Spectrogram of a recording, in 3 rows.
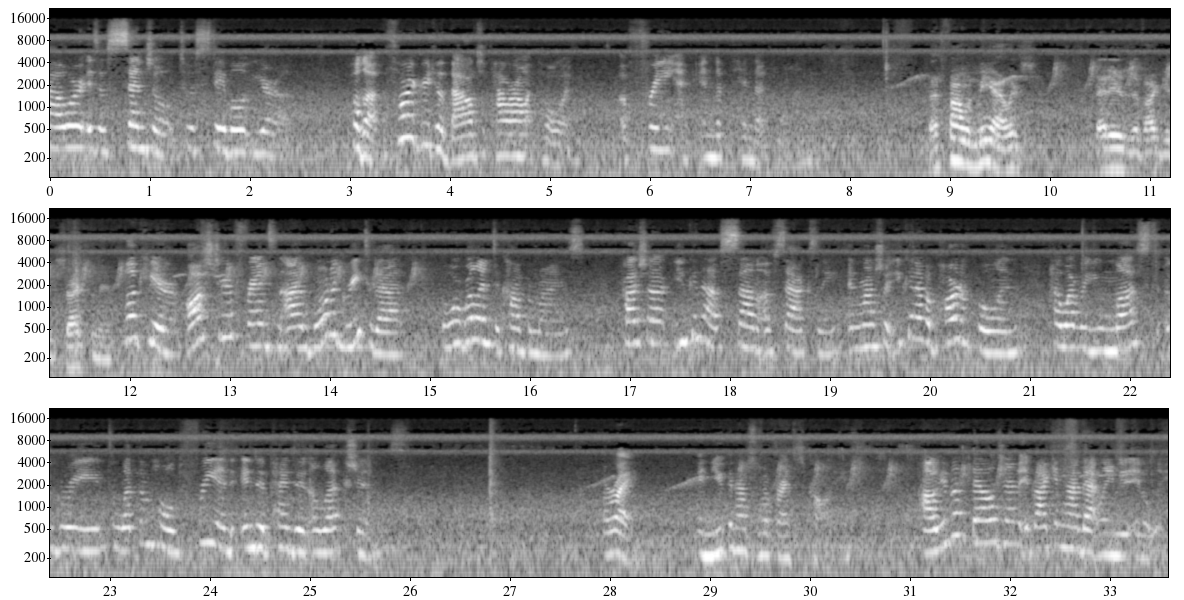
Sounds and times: Speech: 0:08.8 - 0:09.9, 0:10.5 - 0:25.8, 0:31.1 - 0:33.5.

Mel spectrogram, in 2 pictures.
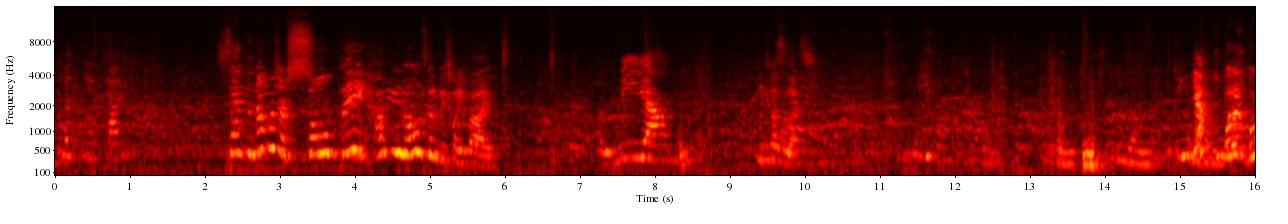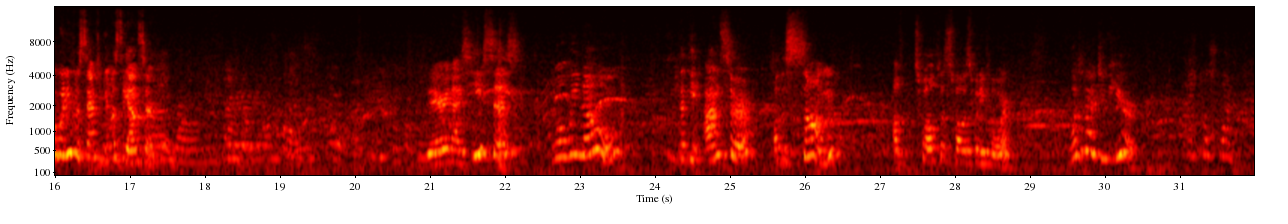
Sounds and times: Child speech, kid speaking: 0:00.0 - 0:03.0, 0:06.4 - 0:08.6, 0:10.1 - 0:15.7, 0:17.2 - 0:21.0, 0:30.4 - 0:31.9.

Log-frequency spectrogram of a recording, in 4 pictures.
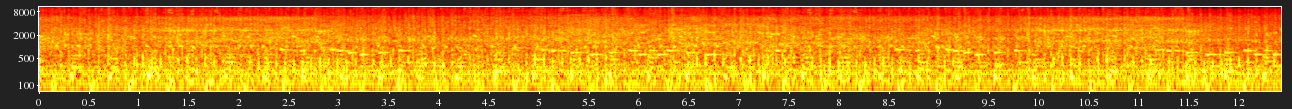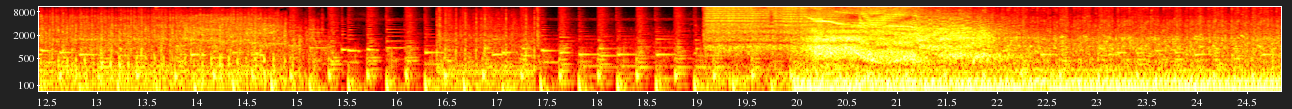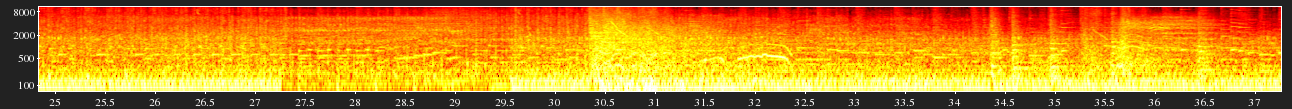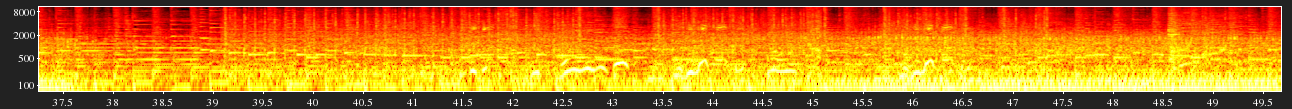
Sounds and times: Music: 0:00.0 - 0:49.6.

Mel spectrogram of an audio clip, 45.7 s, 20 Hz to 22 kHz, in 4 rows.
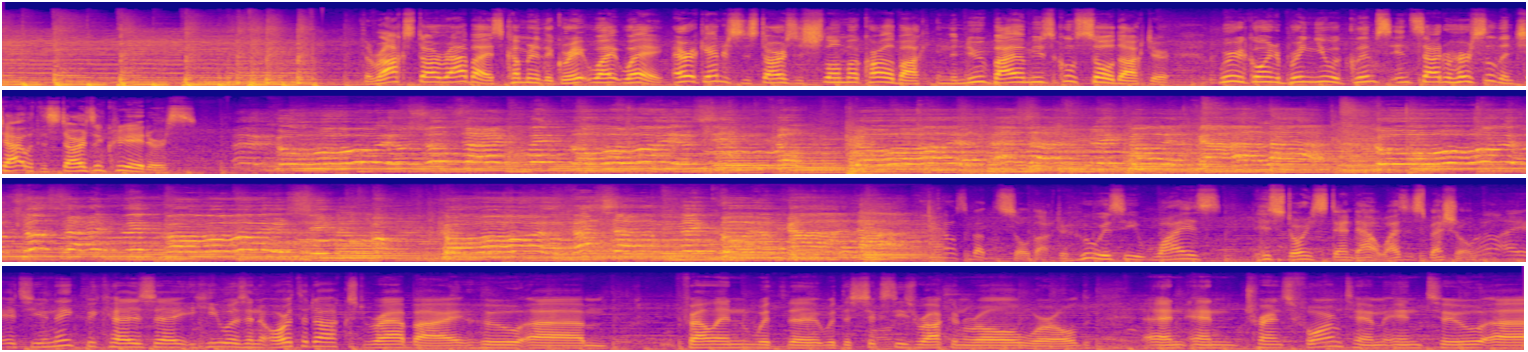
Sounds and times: Music: 0:00.0 - 0:45.7
Speech: 0:02.7 - 0:12.9, 0:29.8 - 0:45.7.

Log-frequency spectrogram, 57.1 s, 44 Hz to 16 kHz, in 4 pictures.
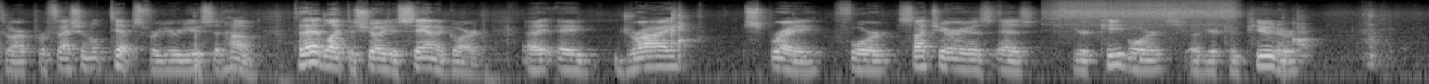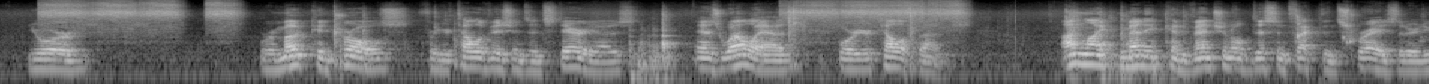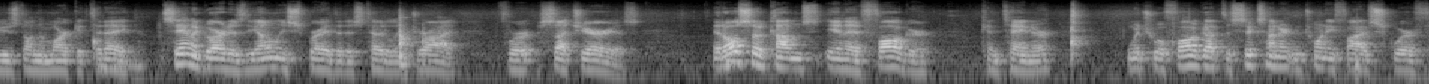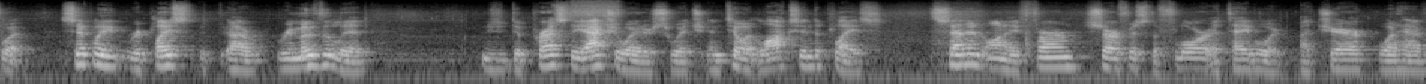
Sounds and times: Speech: 0:00.0 - 0:06.8, 0:07.4 - 0:13.1, 0:14.6 - 0:15.2, 0:16.9 - 0:23.9, 0:24.9 - 0:35.0, 0:35.7 - 0:39.2, 0:39.8 - 0:46.6, 0:47.7 - 0:57.1.

